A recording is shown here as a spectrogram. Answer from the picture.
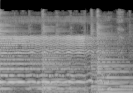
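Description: Live acoustic guitar and female singing: a sung note held with vibrato that ends about a second and a half in, over steel-string acoustic guitar chords that carry on after it.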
